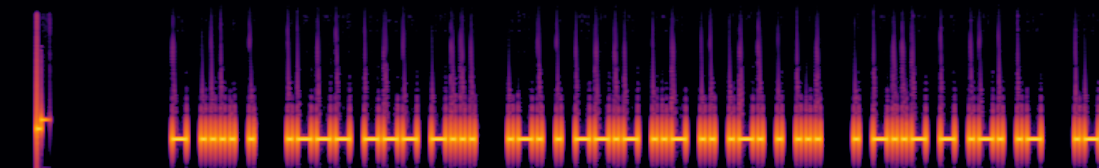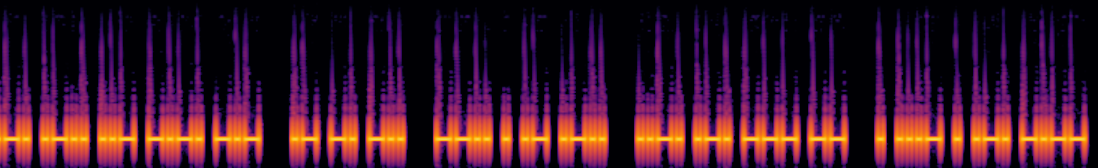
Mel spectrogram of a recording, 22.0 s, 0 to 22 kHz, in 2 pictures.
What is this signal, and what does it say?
Morse code, heard as a keyed tone, about 25 wpm, 700 Hz. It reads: THE JOB REQUIRES EXTRA PLUCK AND ZEAL FROM EVERY
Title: Pangram Challenge v2 - 25wpm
